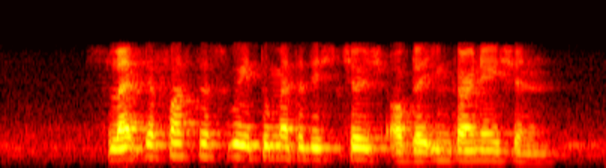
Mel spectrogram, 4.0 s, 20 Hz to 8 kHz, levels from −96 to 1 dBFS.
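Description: No technical faults can be heard in the speech, which carries the narrow band of ordinary G.711 telephone coding, from about 200 Hz to 3.4 kHz, with at most a faint quantisation hiss that rises and falls with the signal level.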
